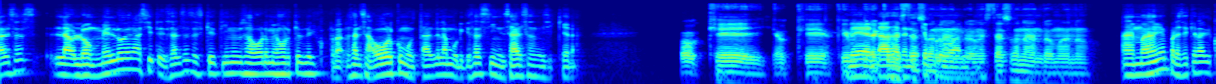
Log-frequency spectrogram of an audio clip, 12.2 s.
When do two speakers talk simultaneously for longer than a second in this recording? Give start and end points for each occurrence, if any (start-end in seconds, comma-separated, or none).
8.4-9.9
